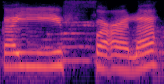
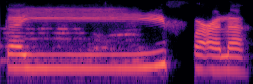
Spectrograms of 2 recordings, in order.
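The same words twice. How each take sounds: First: The long vowel is held for two counts. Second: The long vowel is held for six counts.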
